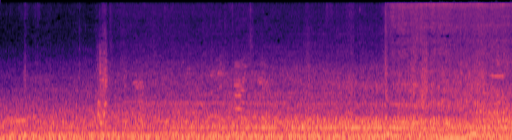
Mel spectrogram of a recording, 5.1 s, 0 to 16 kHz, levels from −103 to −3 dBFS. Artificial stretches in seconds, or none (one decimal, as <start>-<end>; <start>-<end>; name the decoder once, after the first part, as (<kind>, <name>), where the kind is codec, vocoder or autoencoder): none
